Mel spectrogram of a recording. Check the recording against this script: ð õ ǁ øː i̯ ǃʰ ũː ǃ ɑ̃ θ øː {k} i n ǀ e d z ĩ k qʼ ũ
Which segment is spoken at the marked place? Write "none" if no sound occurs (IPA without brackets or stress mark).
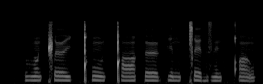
k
